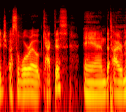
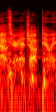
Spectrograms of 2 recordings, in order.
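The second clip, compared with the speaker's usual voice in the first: put-on hushed whisper. Retelling playground talk with a friend about a hedgehog: imitating a hushed whisper. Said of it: "in such hushed whisper".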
